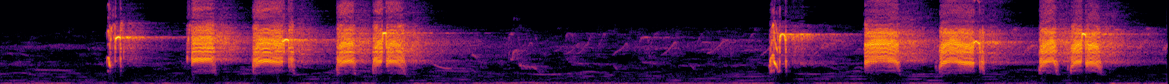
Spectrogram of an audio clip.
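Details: Black francolin call: loud grating, buzzy notes in a rhythmic phrase of about five bursts, repeated after a short pause, with faint background chirping.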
